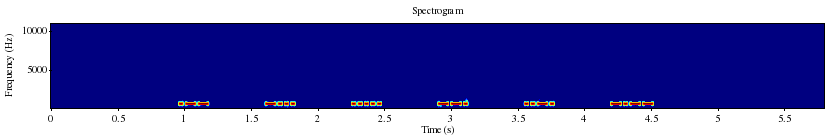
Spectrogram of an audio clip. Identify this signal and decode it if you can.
Morse code, heard as a keyed tone, about 51 wpm, 700 Hz. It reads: W B 5 G F Y
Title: USA Call Signs - 6 Characters - 6x Character Spacing - 50wpm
